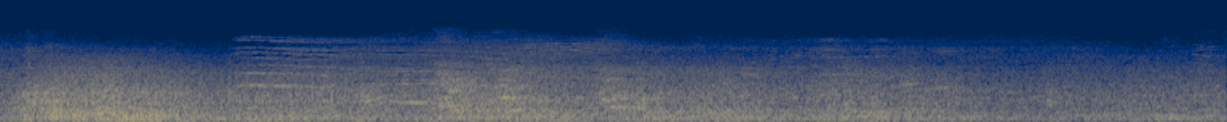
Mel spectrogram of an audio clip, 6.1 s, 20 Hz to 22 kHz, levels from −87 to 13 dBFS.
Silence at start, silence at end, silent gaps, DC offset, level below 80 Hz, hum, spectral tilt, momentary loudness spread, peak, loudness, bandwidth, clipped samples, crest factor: 0 s; 0 s; none; under 0.1%; -46 dBFS; none; -8.5 dB/octave; 14 LU; -12 dBFS; -29 LUFS; 8.2 kHz; under 0.1%; 16 dB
